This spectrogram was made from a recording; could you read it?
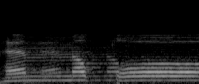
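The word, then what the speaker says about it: همت الطائفتان: لما نقول همت هذه تاء، إذا وقفنا عليها تاء مهموسة لكنها أدغمت في الطاء فتلاشى صوت التاء وأصبحنا ننطق طاء مشددة، هم الطائفتان، هم الطاء يعني طاء مشددة تلاشى صوت التاء، فلا تحاول أن تكسر التاء تقول هم الطاء، لا هي طاء مشددة منذ البداية، دخلت التاء في الطاء إدغام فهي يعني صوت التاء يتلاشى، هم الطائفتان.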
